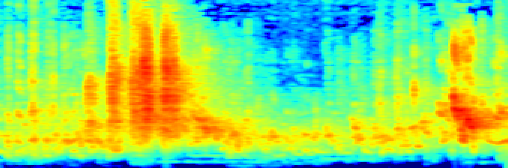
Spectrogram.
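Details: Chirping budgerigar: an unbroken stream of harsh, warbled chatter and squawks, swelling loudest near the start and again in a shrill burst at the end.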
